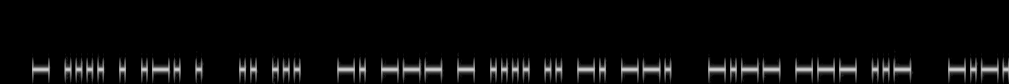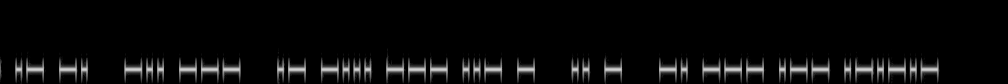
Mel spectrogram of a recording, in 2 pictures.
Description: Morse code, heard as a keyed tone, about 22 wpm, 700 Hz. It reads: THERE IS NOTHING YOU CAN DO ABOUT IT NOW.
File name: Sentences with 7-Word Phrases - 22wpm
